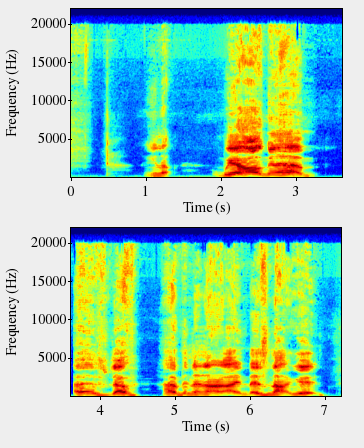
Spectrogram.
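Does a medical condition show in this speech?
Yes: cerebral palsy.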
